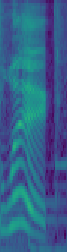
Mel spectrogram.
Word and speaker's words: lich: Wait, lick. Wait, has she always pronounced lich as lick? Yeah, it's lick.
